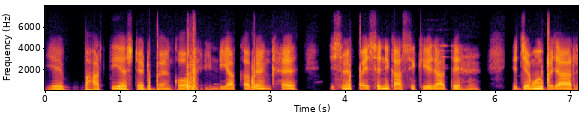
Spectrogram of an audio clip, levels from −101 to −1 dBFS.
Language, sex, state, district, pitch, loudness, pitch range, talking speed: Hindi, male, Bihar, Jamui, 130 Hz, -18 LUFS, 130-140 Hz, 160 wpm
